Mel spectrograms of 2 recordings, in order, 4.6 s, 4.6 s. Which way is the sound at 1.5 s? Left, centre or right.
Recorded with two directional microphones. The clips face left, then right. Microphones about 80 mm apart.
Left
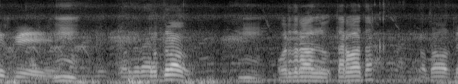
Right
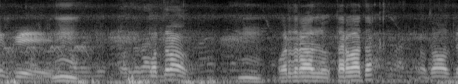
Centre.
